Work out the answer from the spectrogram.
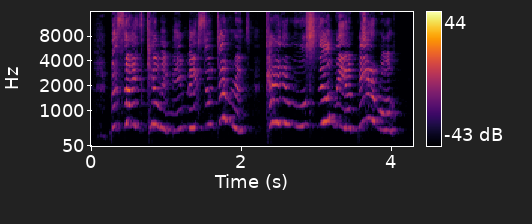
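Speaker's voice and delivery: frantic high-pitched villain; squealing, hurried, loud bargaining; Orochi. Acted. Cowardly shogun arguing against being killed, frantic. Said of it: "Orochi's saying".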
